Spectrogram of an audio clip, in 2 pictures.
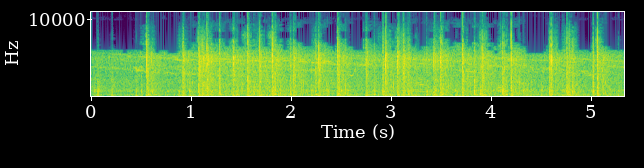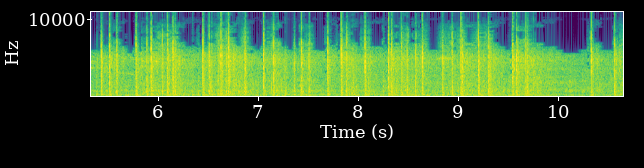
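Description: Fireworks crackle and pop rapidly in the distance.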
